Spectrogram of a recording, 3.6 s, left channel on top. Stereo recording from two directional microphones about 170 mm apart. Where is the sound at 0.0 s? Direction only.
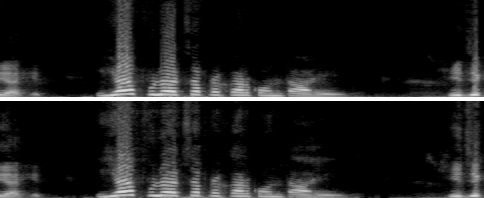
30° right (ahead or behind).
